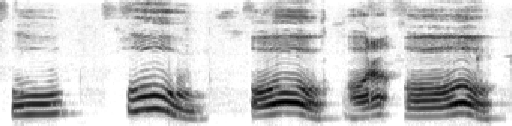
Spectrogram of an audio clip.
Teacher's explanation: वे स्वर जिनके उच्चारण में होटों की आकृति वृत के समान गोल हो जाती है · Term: वृत्ताकार स्वर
